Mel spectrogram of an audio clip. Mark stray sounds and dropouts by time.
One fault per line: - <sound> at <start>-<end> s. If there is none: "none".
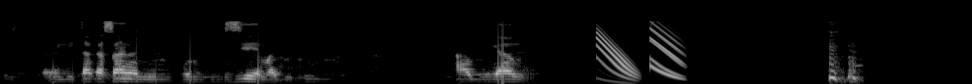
- chirp at 6.0-6.9 s
- laugh at 8.3-8.7 s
